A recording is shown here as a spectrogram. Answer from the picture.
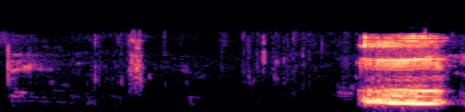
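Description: Quiet classroom with a few faint rustles and ticks, then a person's voice starts loudly near the end.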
